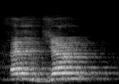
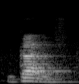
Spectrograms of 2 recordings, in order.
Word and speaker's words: girl: तो GIRL जर्ल होना चाहिए, लेकिन जर्ल पढ़ाया नहीं गया, पढ़ाया क्या गया? गर्ल। अब देखिए GIRL से गर्ल हुआ, यानी जी का उच्चारण क्या हुआ? ग हुआ।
